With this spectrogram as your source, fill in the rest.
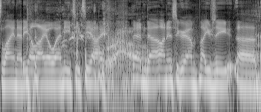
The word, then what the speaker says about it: Lionetti: It's pronounced Lionetti, Lionetti.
